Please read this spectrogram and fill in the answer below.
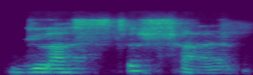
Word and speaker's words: Gloucestershire: Wycliffe College in Gloucestershire, right? මේවායේ pronunciation එක ඒ රටේ හැටියට තමයි තියෙන්නේ. GLOU කියලා තිබ්බට GLOUCES කියලා තිබ්බට ඒක අපි කියවන්නේ Gloucestershire, right?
